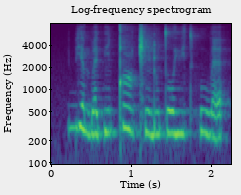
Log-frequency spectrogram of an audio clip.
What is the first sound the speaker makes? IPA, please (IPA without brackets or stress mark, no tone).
bʲ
